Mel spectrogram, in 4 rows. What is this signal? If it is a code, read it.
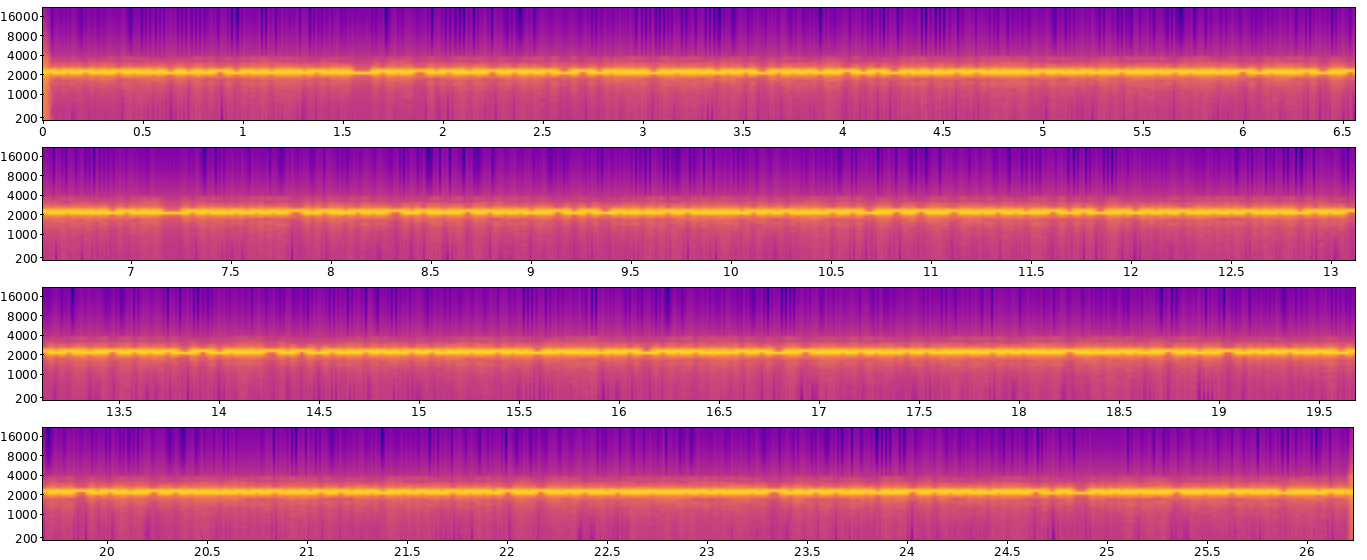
RTTY, about 45.45 baud. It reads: IN 1906, THE MORKRUM COMPANY WAS FORMED, WITH THE COMPANY NAME COMBINING THE MORTON AND KRUM NAMES AND REFLECTING THE FINANCIAL ASSISTANCE PROVIDED BY
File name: fsk170 / teletype-corp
